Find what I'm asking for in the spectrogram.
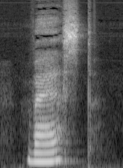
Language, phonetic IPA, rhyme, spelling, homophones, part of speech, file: Czech, [ˈvɛːst], -ɛːst, vést, vézt, verb, Cs-vést.ogg
- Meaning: 1. to lead (to guide) 2. to conduct (to transmit, as heat, light, electricity, etc.) 3. to be doing, to do, to fare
